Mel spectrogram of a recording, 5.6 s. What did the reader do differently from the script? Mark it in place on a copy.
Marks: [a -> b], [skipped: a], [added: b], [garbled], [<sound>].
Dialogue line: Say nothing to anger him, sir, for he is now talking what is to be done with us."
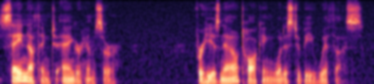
Say nothing to anger him, sir, for he is now talking what is to be [skipped: done] with us."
